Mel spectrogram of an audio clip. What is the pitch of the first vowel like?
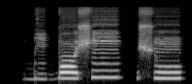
low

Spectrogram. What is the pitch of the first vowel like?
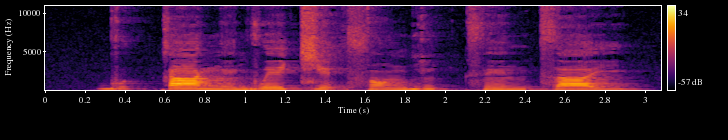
high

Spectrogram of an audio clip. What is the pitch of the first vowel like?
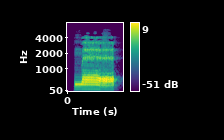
low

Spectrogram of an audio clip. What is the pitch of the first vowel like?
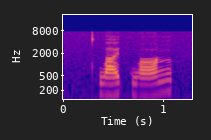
rising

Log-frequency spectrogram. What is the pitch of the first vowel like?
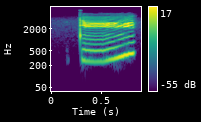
rising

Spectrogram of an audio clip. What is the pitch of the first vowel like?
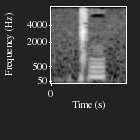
low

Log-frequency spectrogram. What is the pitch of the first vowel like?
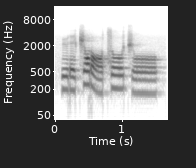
low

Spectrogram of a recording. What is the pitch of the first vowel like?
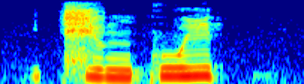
low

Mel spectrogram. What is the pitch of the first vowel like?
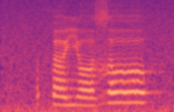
low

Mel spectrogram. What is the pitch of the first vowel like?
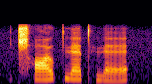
rising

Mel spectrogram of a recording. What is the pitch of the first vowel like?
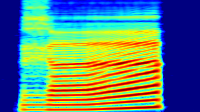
rising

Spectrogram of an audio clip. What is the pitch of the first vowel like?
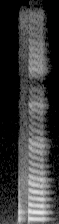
high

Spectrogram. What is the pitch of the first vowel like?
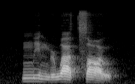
falling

